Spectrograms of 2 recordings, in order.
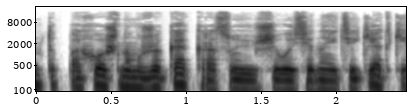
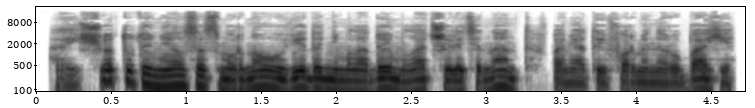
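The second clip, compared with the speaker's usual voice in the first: usual speaking voice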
